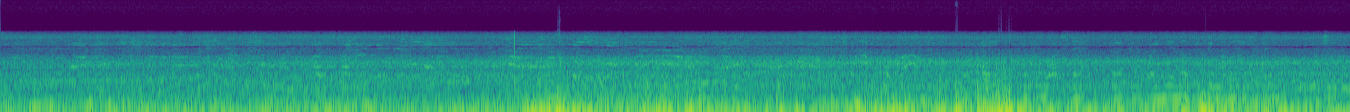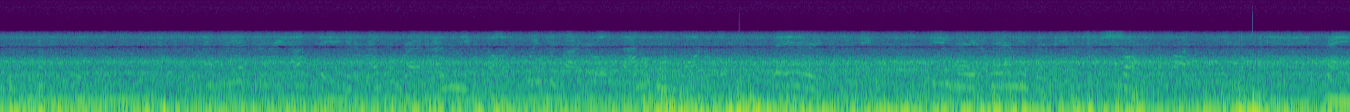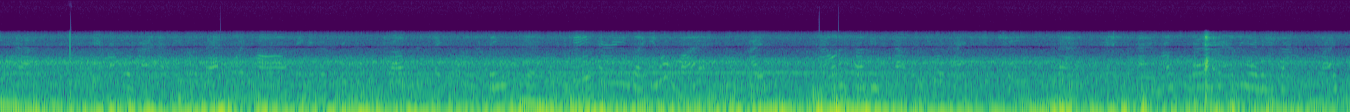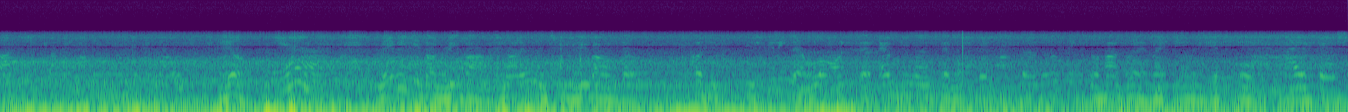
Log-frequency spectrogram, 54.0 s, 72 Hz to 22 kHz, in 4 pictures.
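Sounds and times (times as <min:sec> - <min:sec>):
indistinct voices: 0:00.0 - 0:53.9
road and engine rumble: 0:00.0 - 0:53.9.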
